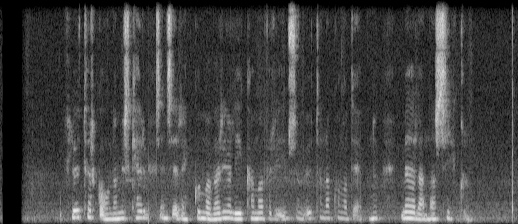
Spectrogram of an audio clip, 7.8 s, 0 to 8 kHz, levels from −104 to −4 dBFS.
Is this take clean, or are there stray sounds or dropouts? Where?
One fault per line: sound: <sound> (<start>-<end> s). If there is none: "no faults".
sound: dropout (2.2-2.3 s)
